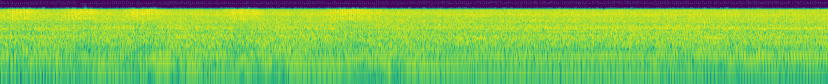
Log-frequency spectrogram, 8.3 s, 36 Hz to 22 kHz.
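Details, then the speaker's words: 1995 Honda ATV quad after starter solenoid replacement, fed from a temporary funnel to the carburetor: small engine buzzing at a high, steady speed with a busy rattly edge, no misfire or stumble; running normally. "Woo! All right, guys. We proved that's going to run."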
